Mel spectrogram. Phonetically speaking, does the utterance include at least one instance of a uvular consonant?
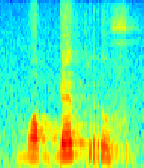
no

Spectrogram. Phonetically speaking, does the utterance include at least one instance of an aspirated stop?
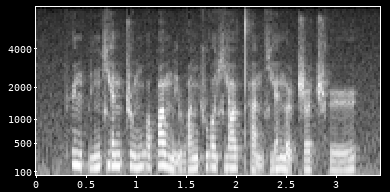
yes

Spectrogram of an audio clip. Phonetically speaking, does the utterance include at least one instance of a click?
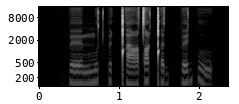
yes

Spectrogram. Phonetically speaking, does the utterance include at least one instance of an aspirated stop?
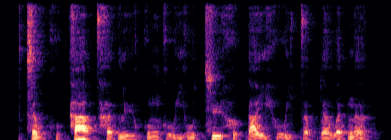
yes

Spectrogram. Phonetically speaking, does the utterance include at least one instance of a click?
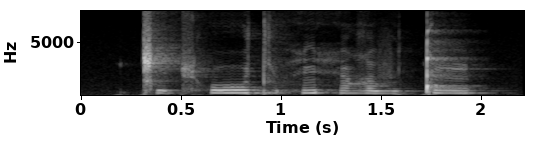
yes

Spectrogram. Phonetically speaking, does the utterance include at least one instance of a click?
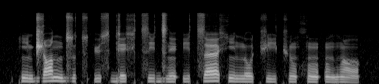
no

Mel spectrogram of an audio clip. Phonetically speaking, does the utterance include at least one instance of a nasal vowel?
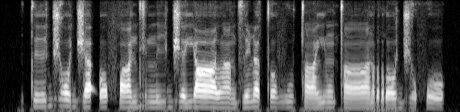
yes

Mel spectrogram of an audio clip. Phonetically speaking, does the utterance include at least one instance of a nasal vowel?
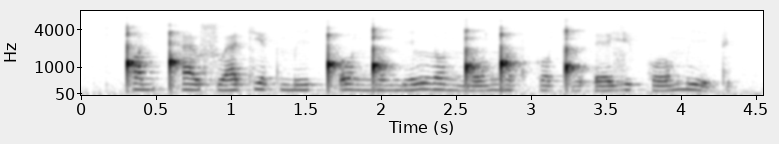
no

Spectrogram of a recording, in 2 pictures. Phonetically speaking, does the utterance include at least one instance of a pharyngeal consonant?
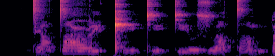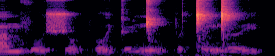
yes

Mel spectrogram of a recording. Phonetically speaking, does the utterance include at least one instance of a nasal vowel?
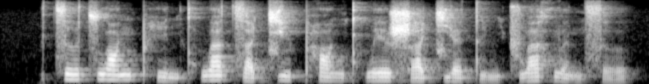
no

